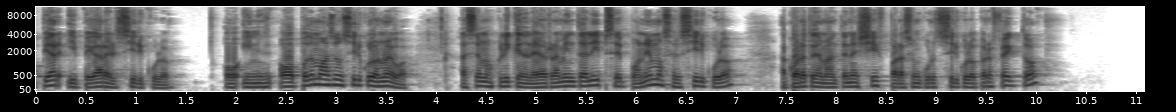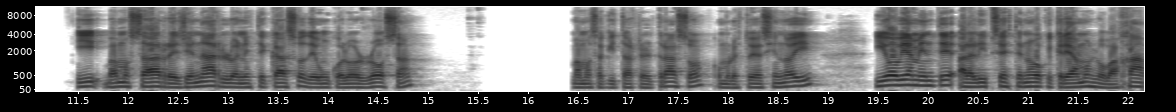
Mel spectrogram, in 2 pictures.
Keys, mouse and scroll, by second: 0.3 click, 1.0 click, 2.2 click, 4.6 click, 5.7-10.0 drag, 12.4 click, 14.2 click, 15.4 click, 16.2 click, 17.3 click, 18.1 click, 19.7 click, 21.0-22.1 drag.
